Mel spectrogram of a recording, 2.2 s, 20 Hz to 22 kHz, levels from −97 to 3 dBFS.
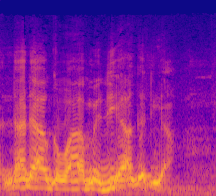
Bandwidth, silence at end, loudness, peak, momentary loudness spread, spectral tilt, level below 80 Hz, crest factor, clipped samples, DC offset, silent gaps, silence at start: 9.2 kHz; 0 s; -16 LUFS; -6 dBFS; 4 LU; -7.5 dB/octave; -46 dBFS; 10 dB; under 0.1%; under 0.1%; none; 0 s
